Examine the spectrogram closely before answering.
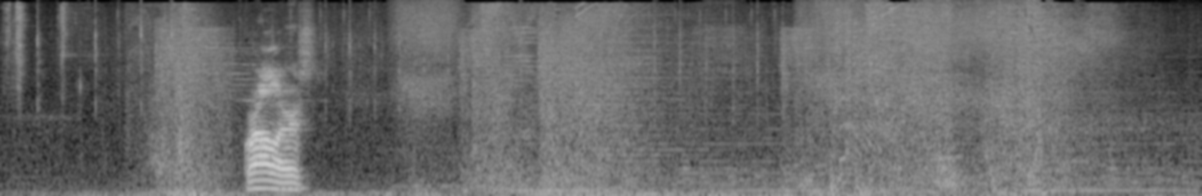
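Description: Game combat sounds clash and burst loudly.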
